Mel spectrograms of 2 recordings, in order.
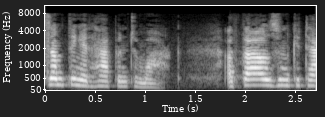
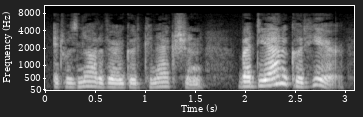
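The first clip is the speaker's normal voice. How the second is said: ordinary delivery, nothing marked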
